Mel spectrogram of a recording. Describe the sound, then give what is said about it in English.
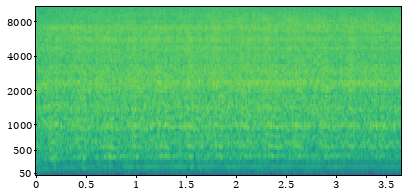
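A blender runs steadily at high speed, mixing vegetable oil with methanol and lye to make fuel, its loud motor whir and churning liquid holding constant for the full length with no voices. “It's actually a very empowering experience to make your own fuel, even if you just make a liter of fuel in a blender.”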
